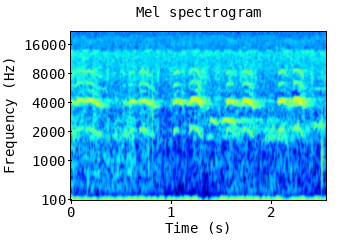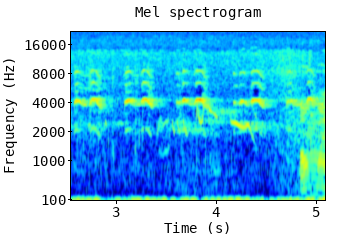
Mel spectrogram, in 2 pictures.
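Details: A killdeer by a small, peaceful lake at the south end of a quarry near Lake Huron, Michigan, gives a run of high, thin piping notes, about two each second, some slurred up or down; a woman's voice begins at the end.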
